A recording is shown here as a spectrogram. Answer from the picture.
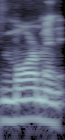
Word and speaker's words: Mohrmann: the first name and then last name is Mormon m-o-h-r-m-a-n-n and y'all can find it on YouTube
